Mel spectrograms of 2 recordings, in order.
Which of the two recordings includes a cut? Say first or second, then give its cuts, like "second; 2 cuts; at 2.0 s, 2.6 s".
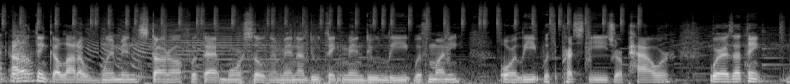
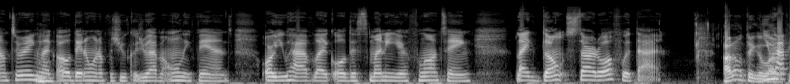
second; 1 cut; at 1.1 s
